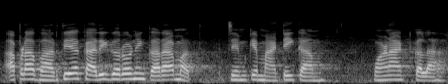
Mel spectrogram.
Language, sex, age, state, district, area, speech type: Gujarati, female, 30-45, Gujarat, Surat, urban, spontaneous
